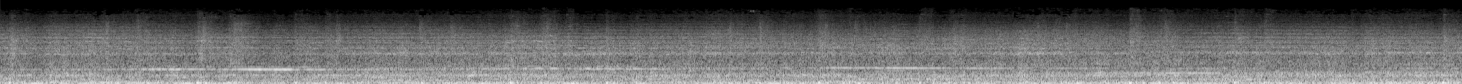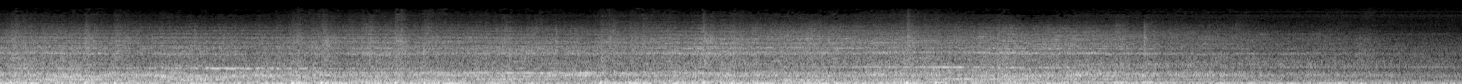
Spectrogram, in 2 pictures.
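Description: Passenger coaches of a long train rolling past, wheels clattering over rail joints with a wavering squeal from the wheels. The sound fades as the last coach goes by near the end.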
